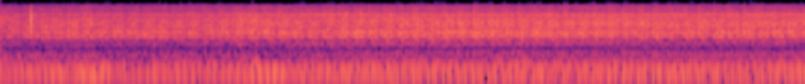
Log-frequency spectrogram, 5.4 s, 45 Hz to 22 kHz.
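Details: VW Golf Mk4 1.4 petrol after fuel filter replacement, running after an initial failed start: smooth, even low rumble at idle with no misses, knocks or ticks; no leaks seen, running normally.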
